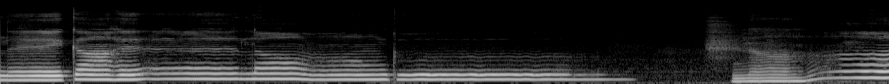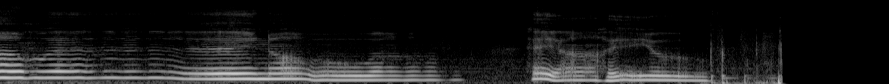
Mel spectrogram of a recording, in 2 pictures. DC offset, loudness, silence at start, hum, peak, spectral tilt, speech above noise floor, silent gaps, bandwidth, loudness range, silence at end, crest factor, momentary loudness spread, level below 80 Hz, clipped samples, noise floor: under 0.1%; -21 LUFS; 0 s; none; -8 dBFS; -8 dB/octave; 36 dB; none; 12.5 kHz; 6 LU; 1.05 s; 14 dB; 14 LU; -48 dBFS; under 0.1%; -54 dBFS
